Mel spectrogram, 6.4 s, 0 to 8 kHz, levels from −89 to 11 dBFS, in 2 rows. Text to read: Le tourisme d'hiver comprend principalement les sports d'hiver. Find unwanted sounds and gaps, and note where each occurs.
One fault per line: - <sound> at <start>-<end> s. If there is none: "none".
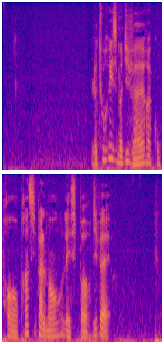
none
